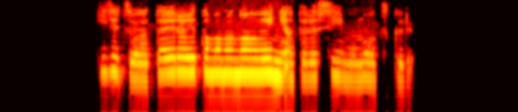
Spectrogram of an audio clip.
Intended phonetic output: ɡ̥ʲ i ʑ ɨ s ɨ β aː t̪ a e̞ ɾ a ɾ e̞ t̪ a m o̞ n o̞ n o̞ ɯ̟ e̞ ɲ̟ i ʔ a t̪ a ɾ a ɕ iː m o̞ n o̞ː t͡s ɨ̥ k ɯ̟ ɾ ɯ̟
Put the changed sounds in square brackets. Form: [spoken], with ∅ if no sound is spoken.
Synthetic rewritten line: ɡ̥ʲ i ʑ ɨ [t͡s] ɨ β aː t̪ a e̞ ɾ a ɾ e̞ t̪ a m o̞ n o̞ n o̞ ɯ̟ e̞ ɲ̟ i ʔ a t̪ a ɾ a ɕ iː m o̞ n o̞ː t͡s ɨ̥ k ɯ̟ ɾ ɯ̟

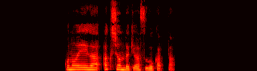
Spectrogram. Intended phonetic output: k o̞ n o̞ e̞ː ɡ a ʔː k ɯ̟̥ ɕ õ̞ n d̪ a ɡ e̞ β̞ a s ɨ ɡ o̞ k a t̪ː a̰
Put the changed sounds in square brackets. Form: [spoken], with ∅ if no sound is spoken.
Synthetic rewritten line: k o̞ n o̞ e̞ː ɡ a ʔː k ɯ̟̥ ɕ õ̞ n d̪ a [k] e̞ β̞ a s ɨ ɡ o̞ k a t̪ː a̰

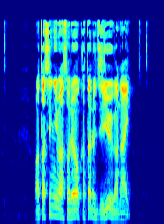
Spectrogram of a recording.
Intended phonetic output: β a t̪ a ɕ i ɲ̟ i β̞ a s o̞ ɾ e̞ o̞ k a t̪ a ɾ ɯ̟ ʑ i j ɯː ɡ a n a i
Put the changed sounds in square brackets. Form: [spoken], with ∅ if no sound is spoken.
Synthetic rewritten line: β a t̪ a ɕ i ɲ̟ i β̞ a s o̞ ɾ e̞ o̞ k a t̪ a ɾ ɯ̟ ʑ i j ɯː ɡ a n a i

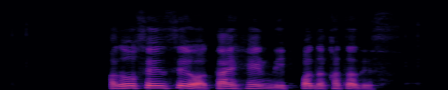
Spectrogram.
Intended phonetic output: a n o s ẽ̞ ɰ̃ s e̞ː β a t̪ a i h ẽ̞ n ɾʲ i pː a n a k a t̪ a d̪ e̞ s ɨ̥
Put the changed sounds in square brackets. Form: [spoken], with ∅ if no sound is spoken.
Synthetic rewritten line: a n o s ẽ̞ ɰ̃ s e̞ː β a t̪ a i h ẽ̞ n ɾʲ i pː a n a k a t̪ a d̪ e̞ s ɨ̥

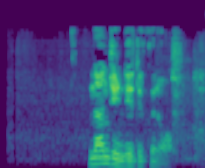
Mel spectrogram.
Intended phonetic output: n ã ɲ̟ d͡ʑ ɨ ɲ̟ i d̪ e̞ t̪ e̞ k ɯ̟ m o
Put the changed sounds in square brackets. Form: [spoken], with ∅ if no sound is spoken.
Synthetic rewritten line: n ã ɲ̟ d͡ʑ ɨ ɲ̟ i d̪ e̞ t̪ e̞ k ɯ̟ [n] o

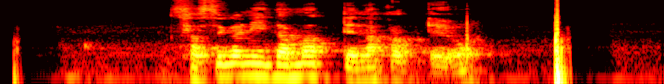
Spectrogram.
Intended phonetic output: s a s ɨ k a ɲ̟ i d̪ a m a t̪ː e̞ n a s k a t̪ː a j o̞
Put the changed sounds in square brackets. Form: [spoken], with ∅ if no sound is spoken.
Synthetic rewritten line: s a s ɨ [ɡ] a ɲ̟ i d̪ a m a t̪ː e̞ n a [∅] k a t̪ː a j o̞

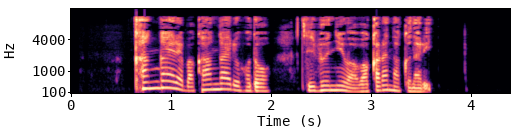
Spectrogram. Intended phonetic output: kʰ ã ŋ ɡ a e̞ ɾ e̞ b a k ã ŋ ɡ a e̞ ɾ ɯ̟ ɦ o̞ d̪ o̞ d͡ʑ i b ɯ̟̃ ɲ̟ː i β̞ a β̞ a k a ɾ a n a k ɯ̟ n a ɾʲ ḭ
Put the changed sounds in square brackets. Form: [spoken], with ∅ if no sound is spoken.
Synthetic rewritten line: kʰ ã ŋ ɡ a e̞ ɾ e̞ b a k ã ŋ ɡ a e̞ ɾ ɯ̟ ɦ o̞ d̪ o̞ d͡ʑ i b ɯ̟̃ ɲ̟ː i β̞ a β̞ a k a ɾ a n a k ɯ̟ n a ɾʲ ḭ

